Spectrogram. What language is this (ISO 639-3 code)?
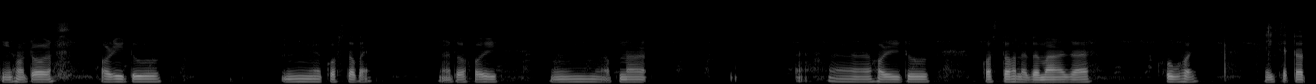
asm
